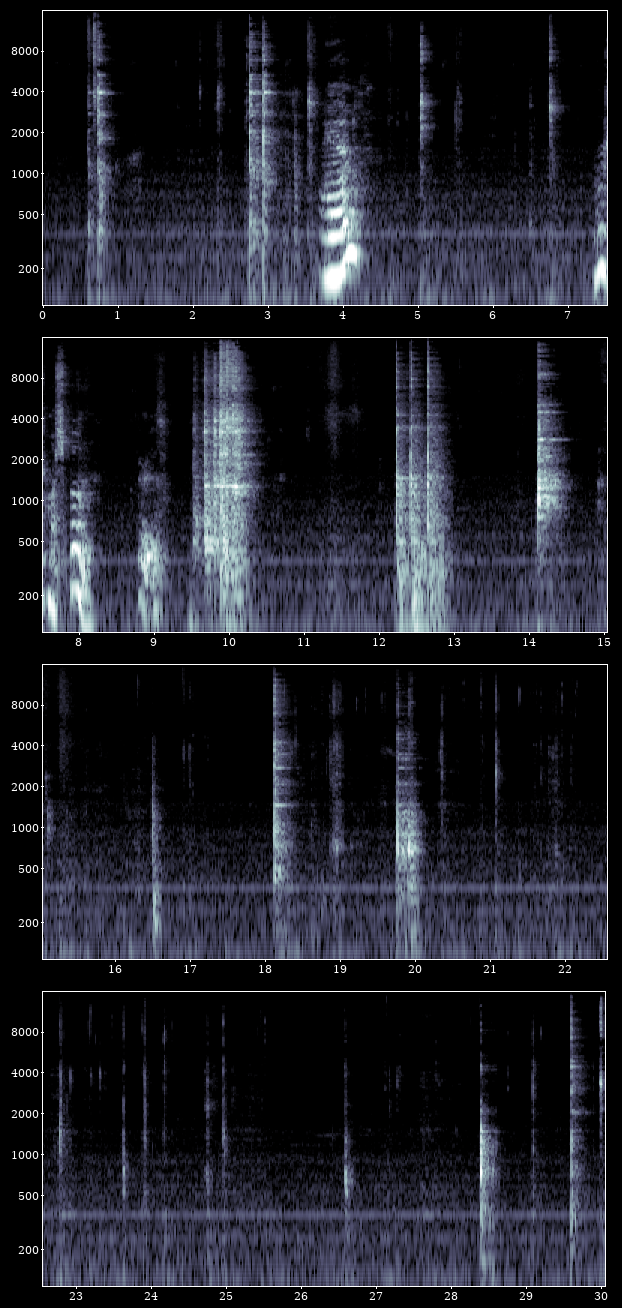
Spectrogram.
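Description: Utensils clinking, knocking and scraping against a frying pan and glass plates as noodles and stir-fry are served. The clinks are scattered, with a few louder scrapes among them.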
